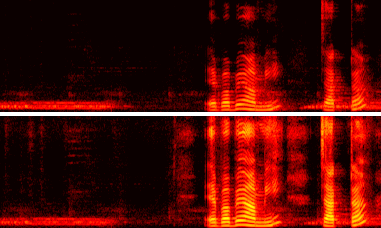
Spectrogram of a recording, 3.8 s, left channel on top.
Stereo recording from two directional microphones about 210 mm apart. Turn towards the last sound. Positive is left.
turn(degrees=-15)  # may be behind; listen again after turning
